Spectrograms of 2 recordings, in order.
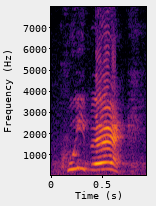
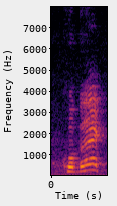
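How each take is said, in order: First: The word is said in an odd put-on accent. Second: The word is said in a plain, normal accent. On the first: "weird kind of fucking D X accent" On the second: "It's not Quebec now"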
